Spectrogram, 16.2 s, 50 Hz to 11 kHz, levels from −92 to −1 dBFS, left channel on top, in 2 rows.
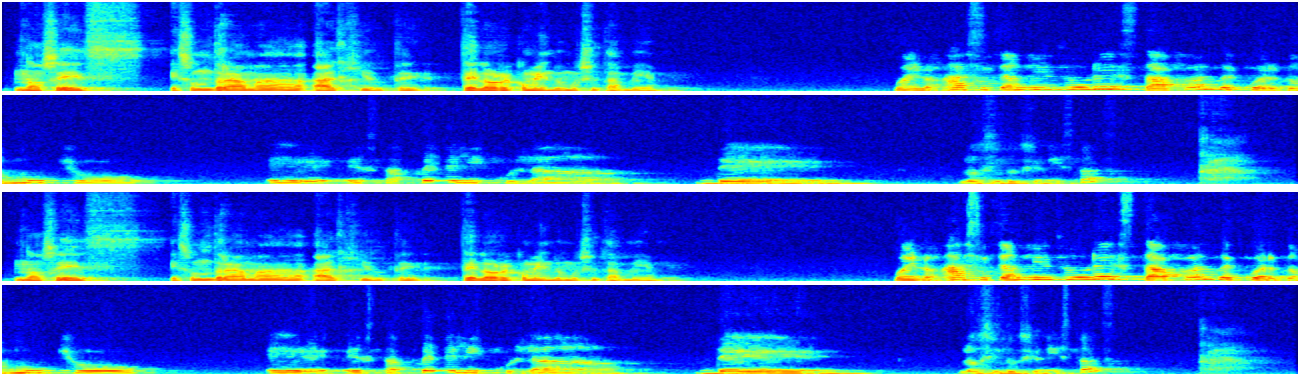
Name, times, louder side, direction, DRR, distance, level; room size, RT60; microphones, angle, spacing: voice 1, 0.1-4.1 15.6-15.9, left 1 dB, 20° left, 0 dB, 1.8 m, -21 dB
voice 2, 5.6-9.0 9.8-12.1 12.4-13.5 14.1-15.0, right 3 dB, 75° right, 3 dB, 3.2 m, -22 dB
29.0 x 23.5 x 4.0 m, 0.74 s
head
